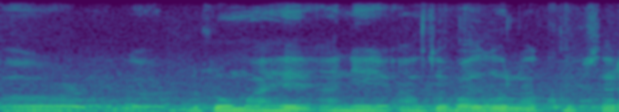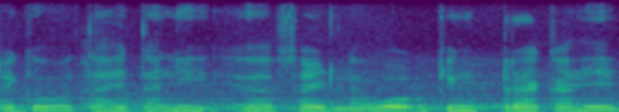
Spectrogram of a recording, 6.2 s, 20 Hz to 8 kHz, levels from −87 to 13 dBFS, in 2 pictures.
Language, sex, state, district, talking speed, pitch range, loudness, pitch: Marathi, male, Maharashtra, Nagpur, 145 wpm, 155-165 Hz, -16 LUFS, 160 Hz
